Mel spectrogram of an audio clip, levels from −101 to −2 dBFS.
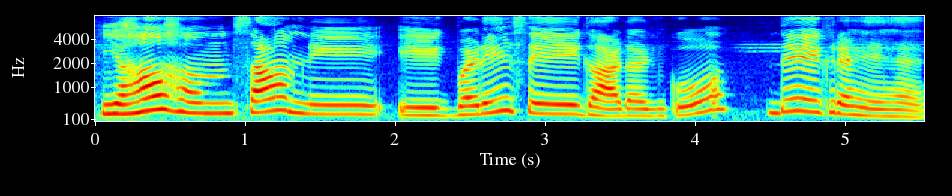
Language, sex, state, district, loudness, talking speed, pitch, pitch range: Hindi, female, Chhattisgarh, Raipur, -17 LUFS, 120 wpm, 265 Hz, 225-310 Hz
